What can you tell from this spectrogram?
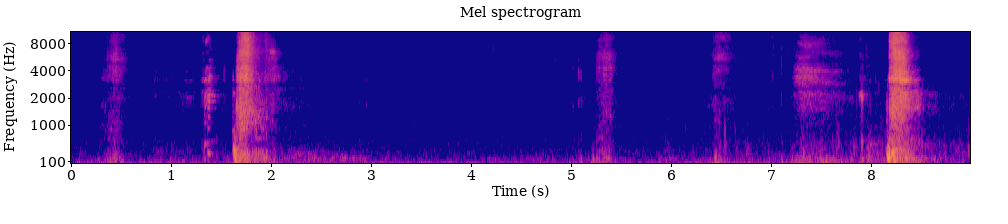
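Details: Two muffled sneezes and several softer sniffs and breaths over low room noise; a morning sneezing fit with itchy nose, unsure whether a cold or allergies.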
